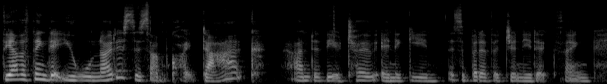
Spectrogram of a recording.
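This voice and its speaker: A woman talks at a fairly quick pace in a New Zealand accent. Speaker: makeup consultant. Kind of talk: makeup tutorial. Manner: casual.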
